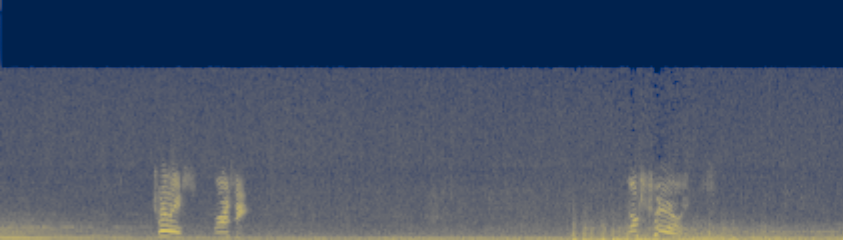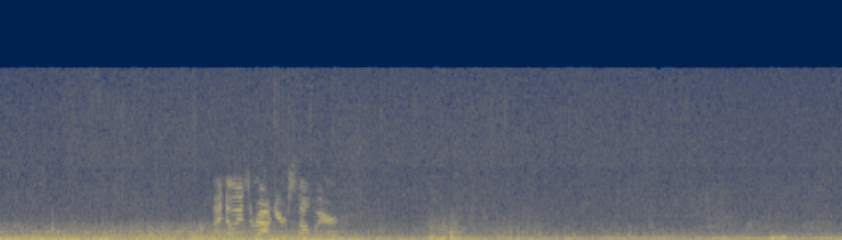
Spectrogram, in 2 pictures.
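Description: A rail handcar rumbles steadily along the tracks.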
